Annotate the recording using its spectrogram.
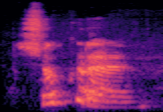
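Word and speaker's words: شكراً: Shukran.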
